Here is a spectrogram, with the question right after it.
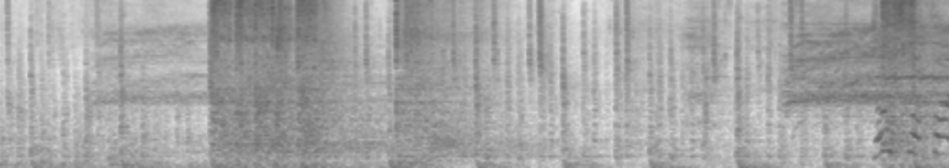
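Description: Gunfire in the video game Control: bursts of shots run throughout amid dense action noise, loud and close, with a voice calling out over it.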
